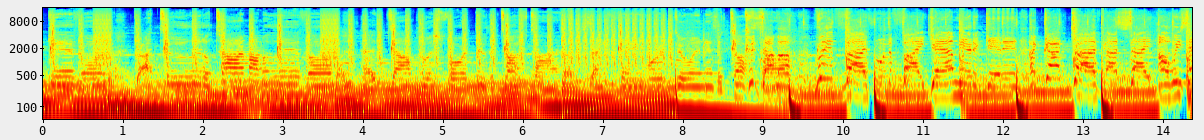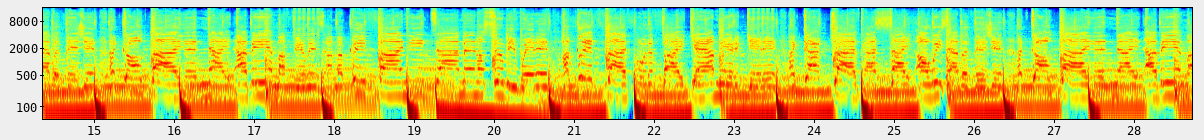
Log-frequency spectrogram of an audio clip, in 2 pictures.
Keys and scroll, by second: 3.1 shift+Page_Up, 4.7 Delete, 5.5 F2, 15.9 Escape, 17.8 Escape, 26.7 F3, 27.0 Escape.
